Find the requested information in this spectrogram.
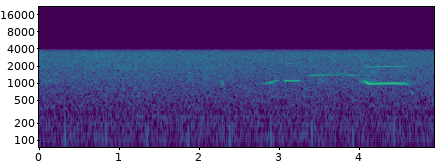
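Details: Rutting bull elk at Rocky Mountain National Park, collecting cows as part of the yearly mating ritual: brief, pure whistled notes, the last one a clear, level tone held about half a second, over soft ticking and distant hiss.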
